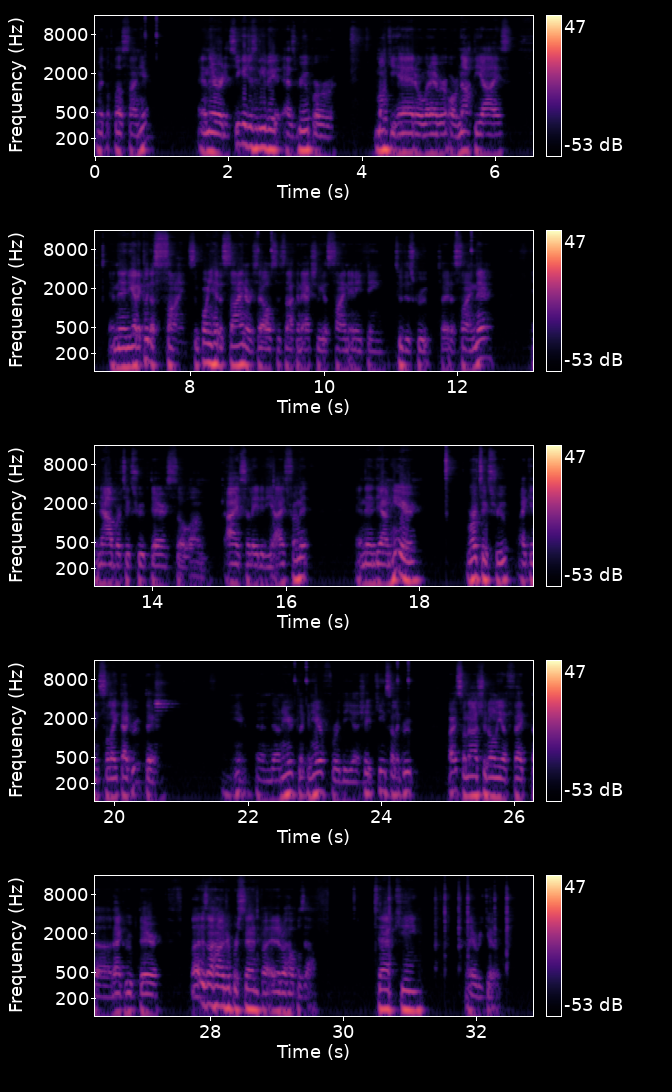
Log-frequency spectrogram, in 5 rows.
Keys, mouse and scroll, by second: 0.6-3.2 drag, 8.9-10.9 drag, 11.9-13.8 drag, 13.3-14.9 middle drag, 14.9-15.3 scroll down 1, 16.0-17.2 scroll down 1, 17.2-17.8 scroll down 1, 17.8-18.8 scroll down 1, 19.0-21.6 scroll up 1, 21.6 middle click, 22.6-24.6 drag, 22.6-24.3 scroll down 1, 27.9-31.3 middle drag, 30.4 Tab, 31.3 Tab, 31.6 Tab.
